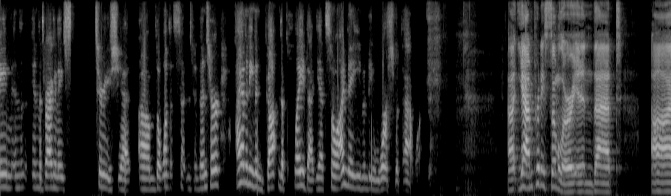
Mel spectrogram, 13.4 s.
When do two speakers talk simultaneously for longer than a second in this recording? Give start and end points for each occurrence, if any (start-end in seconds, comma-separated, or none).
none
